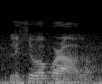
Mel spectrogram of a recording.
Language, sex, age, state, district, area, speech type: Assamese, male, 45-60, Assam, Tinsukia, rural, spontaneous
